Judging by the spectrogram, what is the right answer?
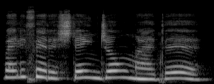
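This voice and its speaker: A woman's voice: high-pitched, steady tone, a little mellow, voice pushed up, lightly acted. A woman reading a story voices a frightened but defiant mother, speaking urgently and tensely.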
